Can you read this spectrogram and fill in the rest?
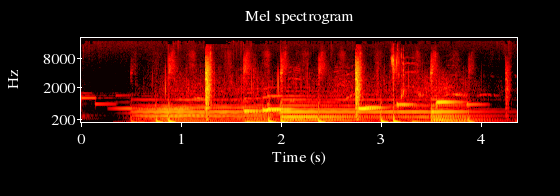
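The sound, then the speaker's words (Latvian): A short upbeat radio station jingle: sustained synth chords over bouncy, bloopy bass drops and light percussive ticks, played loud with no voices. “Jā, kā dzirdējām šajā džinglā, mums tiešām ļoti noderētu jūsu atbalsts ziedojumu formātā, lai varētu sekmi visas šī mēneša izdevumus.”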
